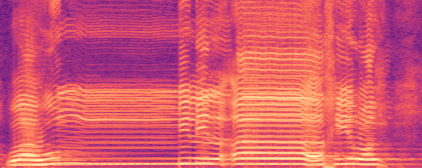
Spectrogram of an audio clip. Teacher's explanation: mim yang mati dibaca samar dan disertai dengan suara dengung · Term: ikhfa syafawi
